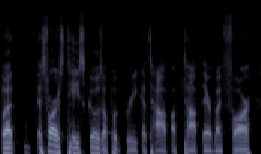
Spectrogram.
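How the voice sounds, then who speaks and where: A man's voice: deep voice, normal speed, no room sound, clean studio sound. An American man co-hosting a sports talk show, chatting casually in a rambling, opinionated and emphatic way. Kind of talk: casual live Q&A chat about American football.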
